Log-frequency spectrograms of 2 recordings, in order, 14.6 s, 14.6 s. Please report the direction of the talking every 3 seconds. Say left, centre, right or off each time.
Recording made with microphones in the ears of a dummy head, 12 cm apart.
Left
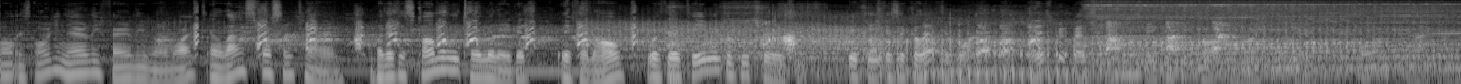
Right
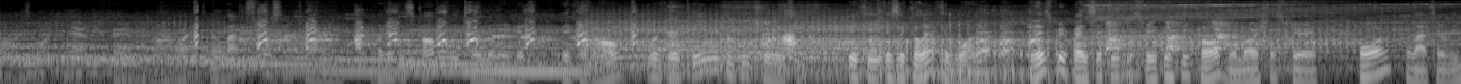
left, left, centre, right, right.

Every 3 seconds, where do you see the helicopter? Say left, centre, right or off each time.
right, right, right, centre, left.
